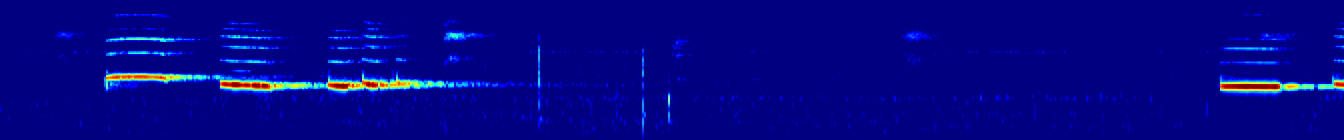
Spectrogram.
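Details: Pheasant cuckoo giving clear, pure whistled notes: a short higher note, then two longer slightly falling whistles in quick succession, silence with faint clicks, and another whistle beginning after about six seconds.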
